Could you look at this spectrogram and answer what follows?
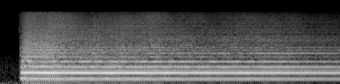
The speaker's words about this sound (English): The new whistle is supposed to sound like a steamboat, and believe it or not, it's a lot quieter than the old one, only around 100 decibels, and it's now a safe distance away from downtown.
